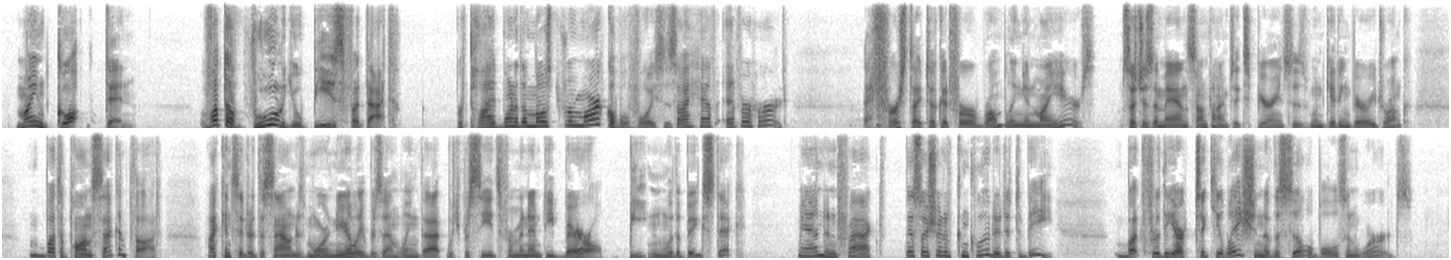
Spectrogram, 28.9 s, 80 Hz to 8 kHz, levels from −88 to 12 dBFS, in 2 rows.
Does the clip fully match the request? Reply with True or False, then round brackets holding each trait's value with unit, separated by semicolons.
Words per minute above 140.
True (175 wpm)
